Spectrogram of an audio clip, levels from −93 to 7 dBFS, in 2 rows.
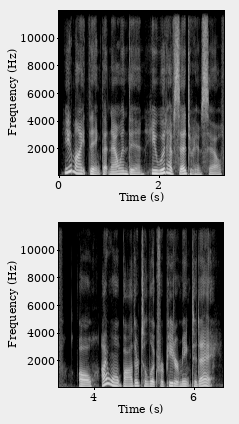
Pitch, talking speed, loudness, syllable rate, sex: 195 Hz, 220 wpm, -18 LUFS, 4.6 syllables/s, female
